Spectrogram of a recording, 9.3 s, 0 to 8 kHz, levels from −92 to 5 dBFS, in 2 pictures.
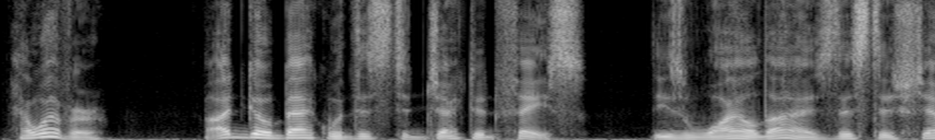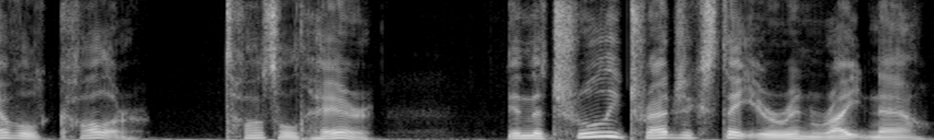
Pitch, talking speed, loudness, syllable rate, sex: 120 Hz, 155 wpm, -18 LUFS, 5.3 syllables/s, male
